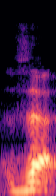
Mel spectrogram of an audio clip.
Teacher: من طرف اللسان مع طرف الثنايا العليا، ومنتهى طرف اللسان مع منتهى طرف الثنايا العليا · Term: الذال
